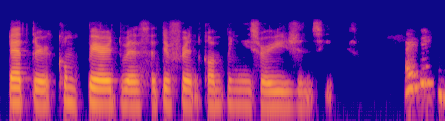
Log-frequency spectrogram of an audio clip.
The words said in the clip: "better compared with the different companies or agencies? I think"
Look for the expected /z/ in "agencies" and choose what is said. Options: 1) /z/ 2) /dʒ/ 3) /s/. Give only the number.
3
